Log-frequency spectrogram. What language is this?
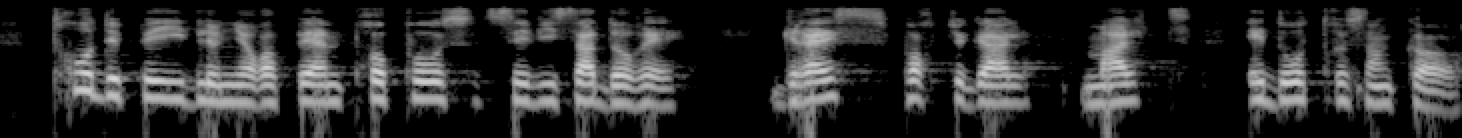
French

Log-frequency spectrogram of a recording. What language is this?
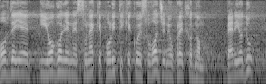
Serbian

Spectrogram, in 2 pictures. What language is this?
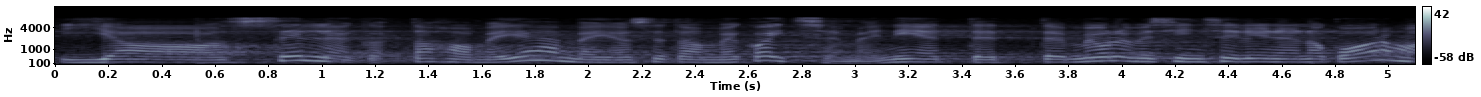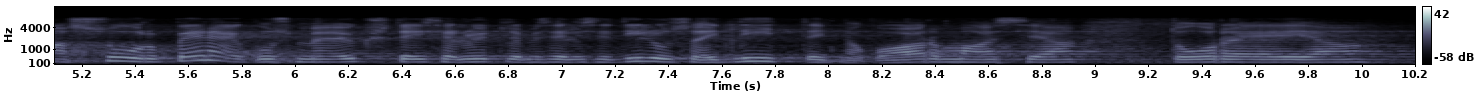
Estonian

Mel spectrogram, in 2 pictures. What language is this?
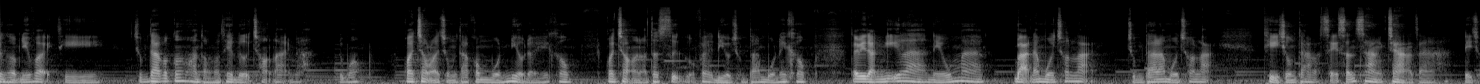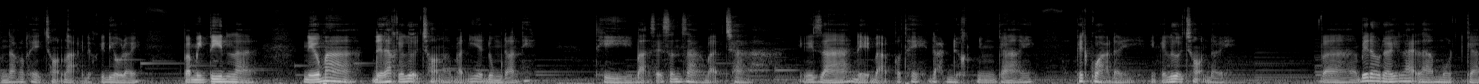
Vietnamese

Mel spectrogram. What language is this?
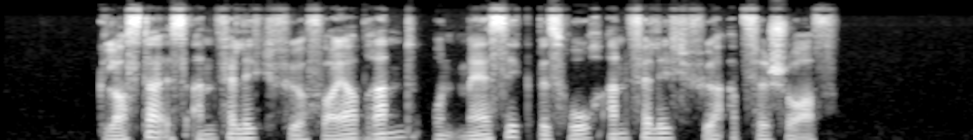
German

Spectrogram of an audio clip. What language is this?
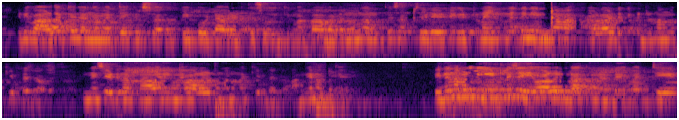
Malayalam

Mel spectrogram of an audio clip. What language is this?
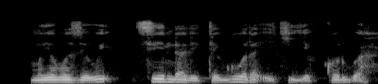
Kinyarwanda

